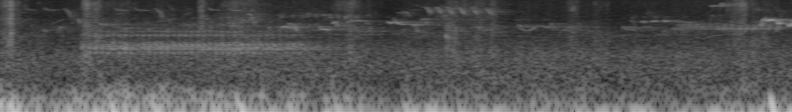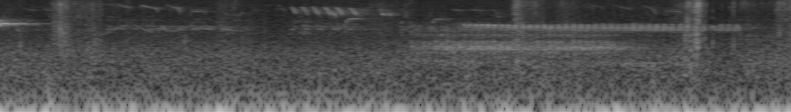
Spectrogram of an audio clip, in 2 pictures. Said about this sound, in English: I think that's a lesser spotted woodpecker.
